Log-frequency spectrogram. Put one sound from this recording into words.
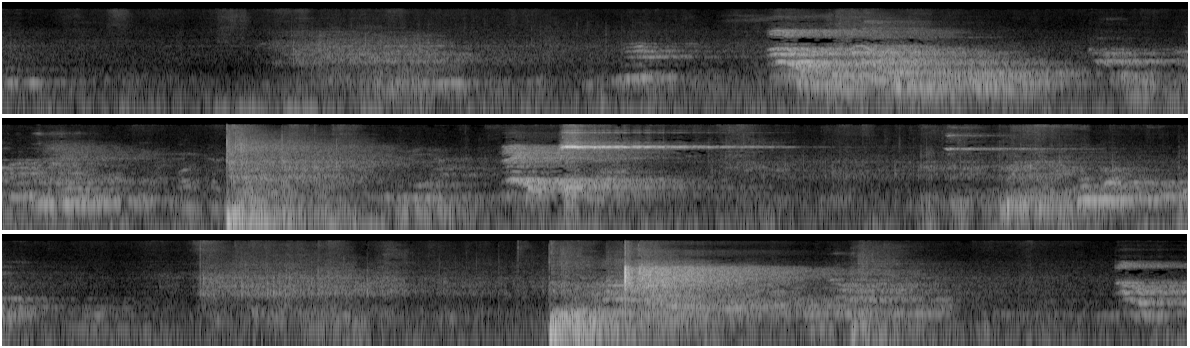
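Young players shout and call out across a large echoing hall.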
